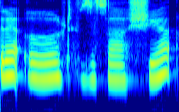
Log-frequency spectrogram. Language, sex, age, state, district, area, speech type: Kashmiri, female, 18-30, Jammu and Kashmir, Shopian, urban, spontaneous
